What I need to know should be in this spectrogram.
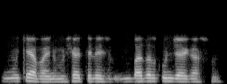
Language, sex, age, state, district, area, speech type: Kashmiri, male, 30-45, Jammu and Kashmir, Bandipora, rural, conversation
